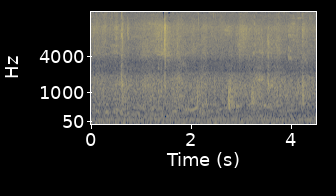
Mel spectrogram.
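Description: Footsteps tap on a wooden stage floor.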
